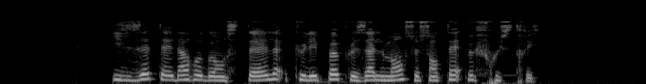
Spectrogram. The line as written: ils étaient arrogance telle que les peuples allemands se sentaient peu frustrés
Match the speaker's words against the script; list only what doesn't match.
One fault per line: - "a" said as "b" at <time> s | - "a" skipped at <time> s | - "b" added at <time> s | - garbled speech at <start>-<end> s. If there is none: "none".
none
